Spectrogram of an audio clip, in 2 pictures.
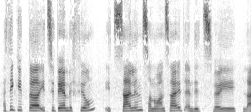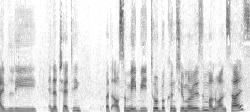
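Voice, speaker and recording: Fairly high-pitched and fairly even in intonation, a middle-aged filmmaker from Austria reflects on questions in a festival interview about her documentary work. Her answers come with pauses and restarts as she feels for the right phrasing.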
